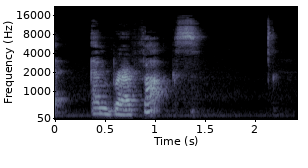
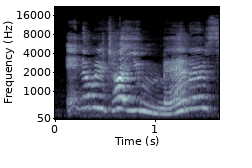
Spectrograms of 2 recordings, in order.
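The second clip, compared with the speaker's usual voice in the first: high, loud scolding rabbit voice; indignant Brer Rabbit; 11 semitones higher, 11 dB louder than usual. Acted. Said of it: "he said".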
